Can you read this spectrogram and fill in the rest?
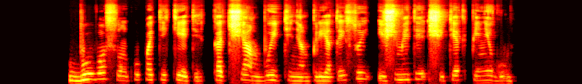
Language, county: Lithuanian, Šiauliai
